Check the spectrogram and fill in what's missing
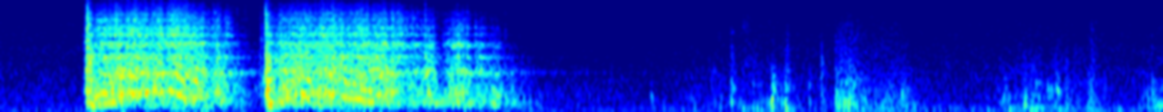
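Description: Battery-powered log splitter cranked up, giving two loud bursts of motor roar back to back, then settling into quieter uneven knocks and rubbing of the machine at work.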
